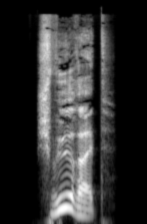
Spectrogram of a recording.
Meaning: second-person plural subjunctive II of schwören
- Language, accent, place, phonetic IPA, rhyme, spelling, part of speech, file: German, Germany, Berlin, [ˈʃvyːʁət], -yːʁət, schwüret, verb, De-schwüret.ogg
